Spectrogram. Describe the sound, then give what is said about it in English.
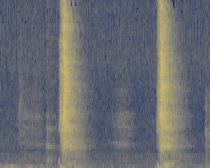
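Two forceful sneezes about a second and a half apart, each a sharp inhaled catch bursting into a loud, hissing blast, with quiet breathing in between. “Please don't put the sneeze in the book.”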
